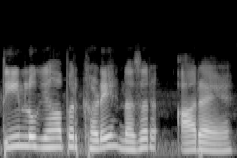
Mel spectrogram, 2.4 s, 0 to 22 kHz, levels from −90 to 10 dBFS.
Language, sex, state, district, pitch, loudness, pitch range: Hindi, male, Jharkhand, Ranchi, 190 Hz, -14 LUFS, 155-210 Hz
